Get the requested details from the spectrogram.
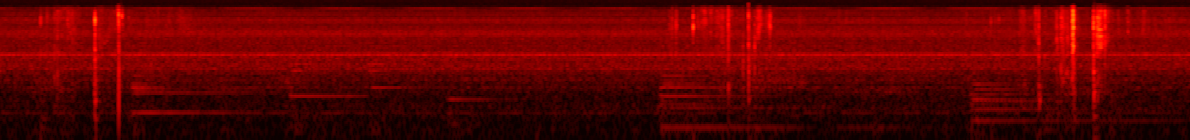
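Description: Playing cards rustle and snap as they are flipped and shuffled in the hands.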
